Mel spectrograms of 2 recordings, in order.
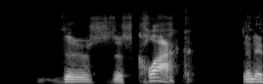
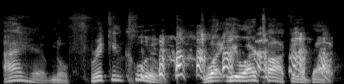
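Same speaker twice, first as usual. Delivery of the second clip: laughing disbelief; 6 semitones higher, 6 dB louder than usual. Retold or imitated. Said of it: "I go".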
